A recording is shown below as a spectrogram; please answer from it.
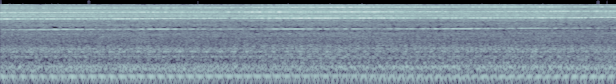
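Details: Washing machine final spin after a very sudsy final rinse (possible suds lock, load sensor deciding speed): loud steady roar with a constant low hum throughout the high-speed spin; far noisier than normal, cause unclear.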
